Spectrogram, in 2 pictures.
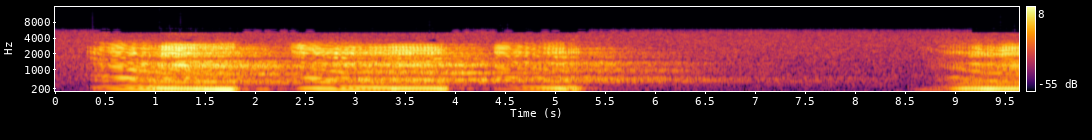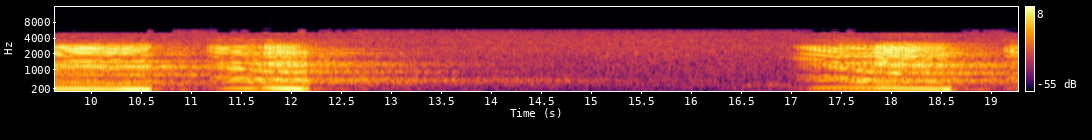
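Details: Bear calling in three bouts: clusters of short, wavering, nasal bawls with a falling end, each bout lasting a few seconds and separated by quieter gaps of several seconds.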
